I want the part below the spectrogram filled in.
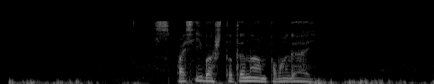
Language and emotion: Russian, positive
